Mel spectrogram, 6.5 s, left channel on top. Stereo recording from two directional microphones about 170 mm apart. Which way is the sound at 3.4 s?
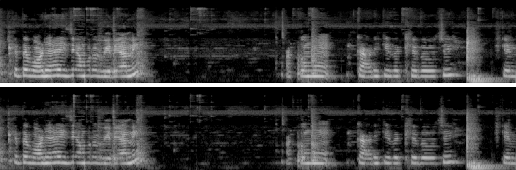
35° left (ahead or behind).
